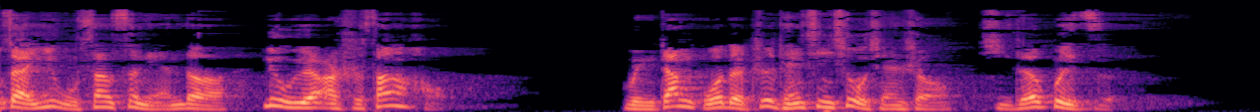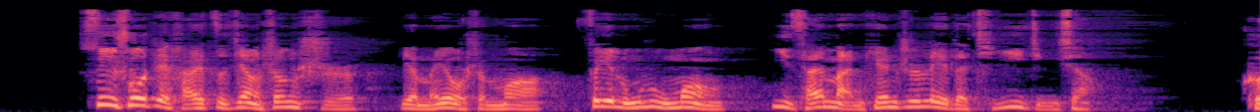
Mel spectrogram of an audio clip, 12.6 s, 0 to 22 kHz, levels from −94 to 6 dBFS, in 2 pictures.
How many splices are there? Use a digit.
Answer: 0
